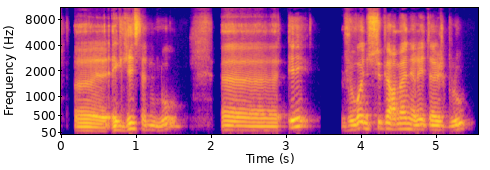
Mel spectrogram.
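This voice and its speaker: With long, frequent pauses, a man speaks at a very slow pace in a medium pitch with ordinary pitch variation. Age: 40s. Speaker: watch collector. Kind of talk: interview. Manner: hesitant, many fillers.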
